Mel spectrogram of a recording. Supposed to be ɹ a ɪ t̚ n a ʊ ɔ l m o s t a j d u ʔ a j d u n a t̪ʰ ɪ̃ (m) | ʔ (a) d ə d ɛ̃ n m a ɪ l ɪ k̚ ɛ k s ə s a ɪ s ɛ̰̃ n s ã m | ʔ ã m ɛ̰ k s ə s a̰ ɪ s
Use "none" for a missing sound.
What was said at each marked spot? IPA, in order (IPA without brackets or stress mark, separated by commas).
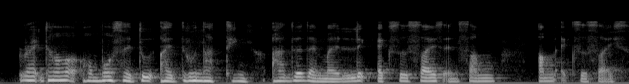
ŋ, a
